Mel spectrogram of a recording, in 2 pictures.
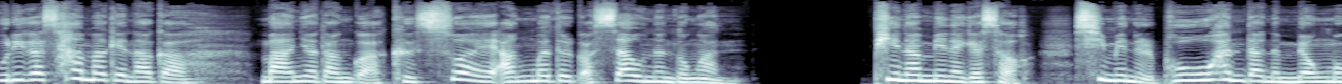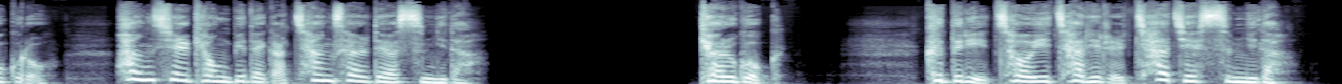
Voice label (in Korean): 여자 30대 정의로운 신뢰감 있는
